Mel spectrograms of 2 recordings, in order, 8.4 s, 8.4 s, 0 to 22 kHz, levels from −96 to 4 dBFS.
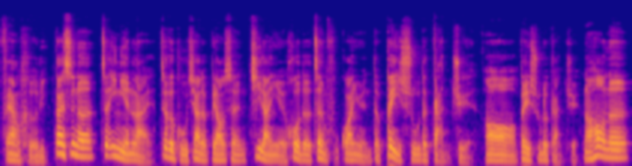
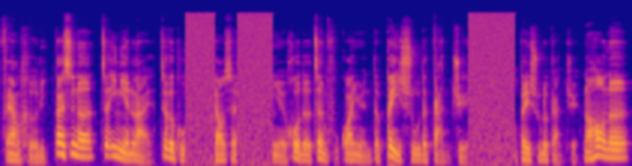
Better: first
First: none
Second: audio cutting out; filled with static; at 2.5 s, at 3 s and at 6 s for 0.5 s

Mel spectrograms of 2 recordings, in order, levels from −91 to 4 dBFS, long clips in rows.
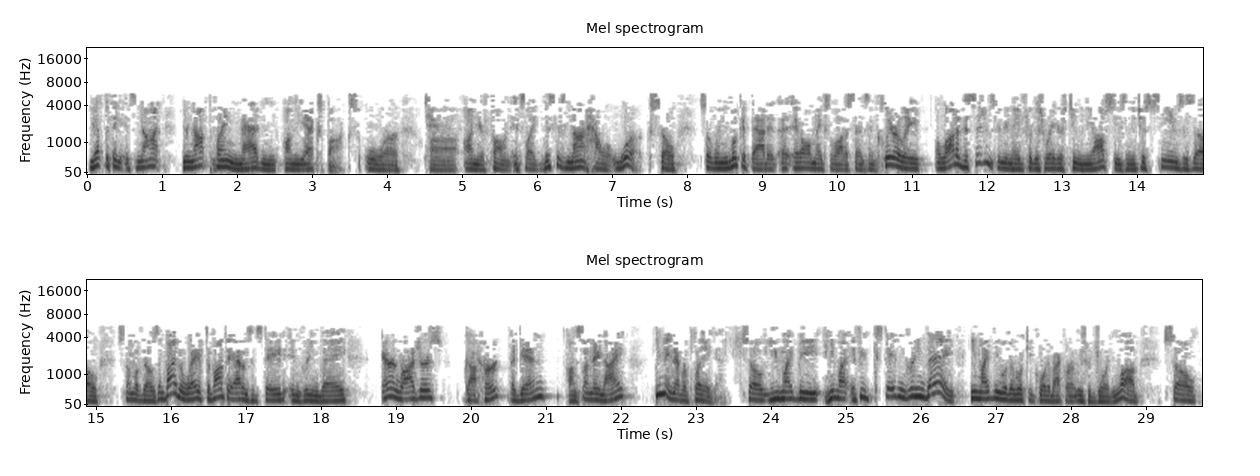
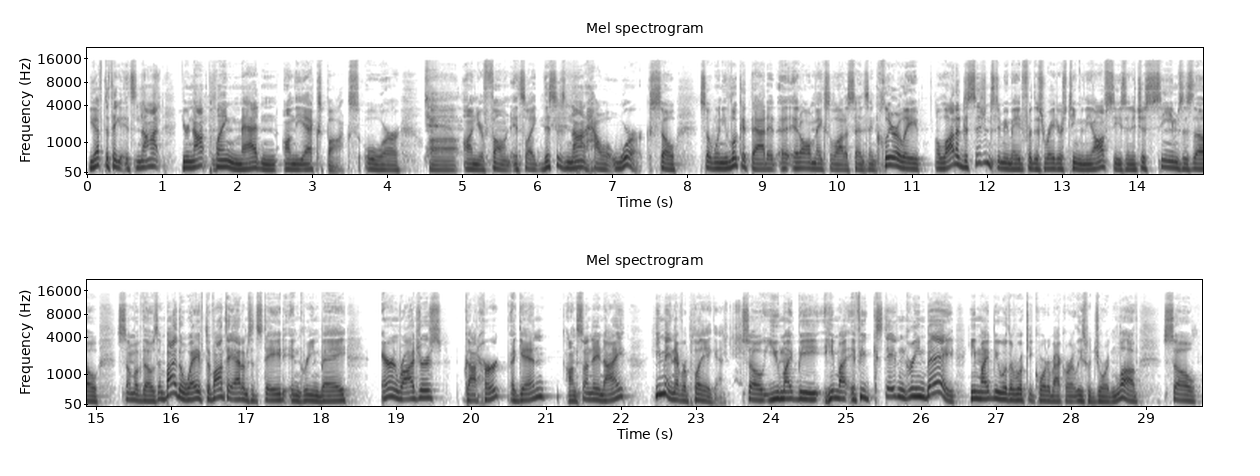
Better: second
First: garbled, watery; badly; nothing above 5.5 kHz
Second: none

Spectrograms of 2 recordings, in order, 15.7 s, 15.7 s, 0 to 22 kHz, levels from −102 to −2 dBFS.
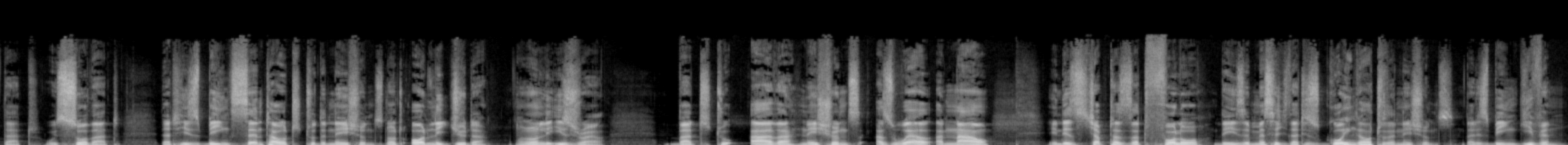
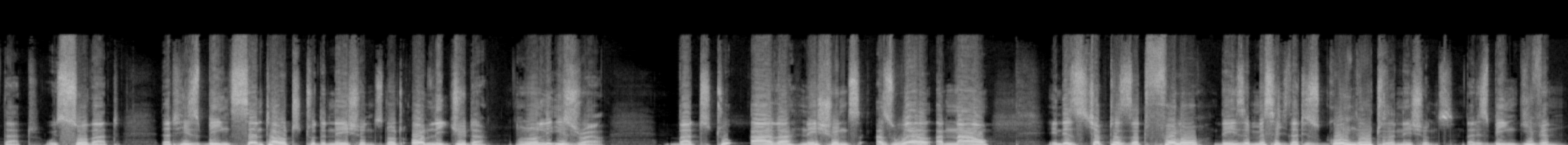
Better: first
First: none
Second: distortion; heavy; 12% of the sound clipped

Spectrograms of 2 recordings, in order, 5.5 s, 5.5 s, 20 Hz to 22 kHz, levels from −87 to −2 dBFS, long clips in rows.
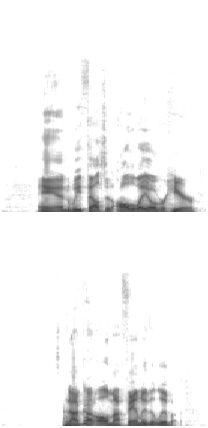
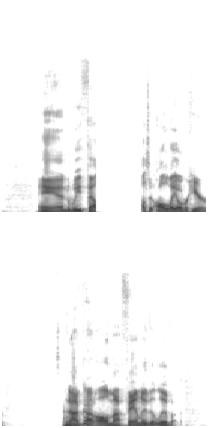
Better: first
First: none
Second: audio freezing; at 1.5 s for 0.5 s

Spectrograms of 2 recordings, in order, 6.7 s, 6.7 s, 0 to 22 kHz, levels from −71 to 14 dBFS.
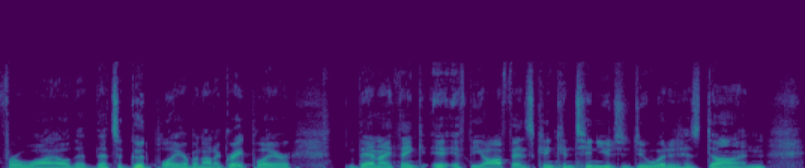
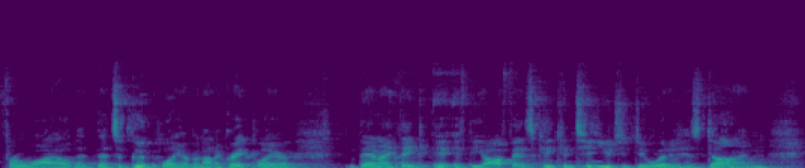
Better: first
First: none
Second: room echo; slight; dies away in 0.6 s // off-mic speech; far

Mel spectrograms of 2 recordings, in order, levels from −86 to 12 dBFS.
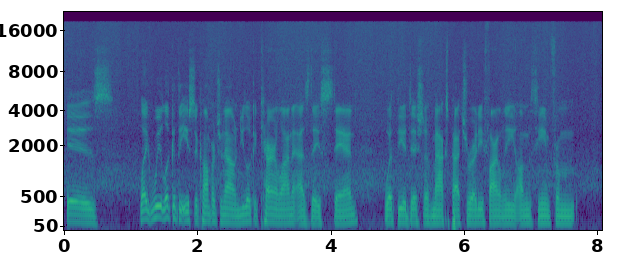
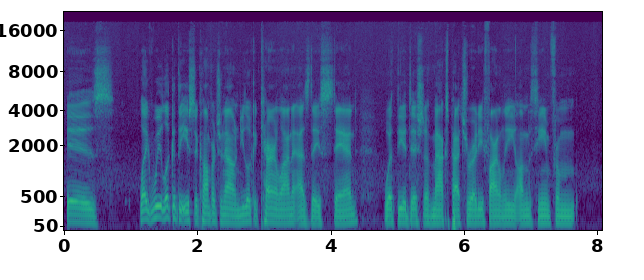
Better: second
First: hiss; loud; throughout; 10 dB below the speech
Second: hiss; faint; throughout; 25 dB below the speech

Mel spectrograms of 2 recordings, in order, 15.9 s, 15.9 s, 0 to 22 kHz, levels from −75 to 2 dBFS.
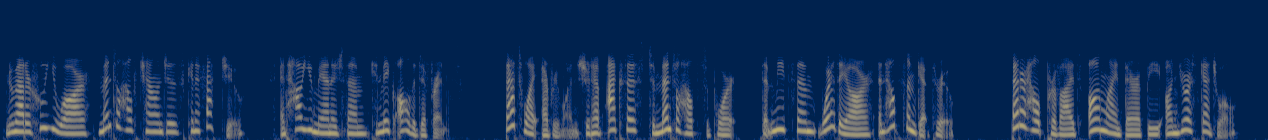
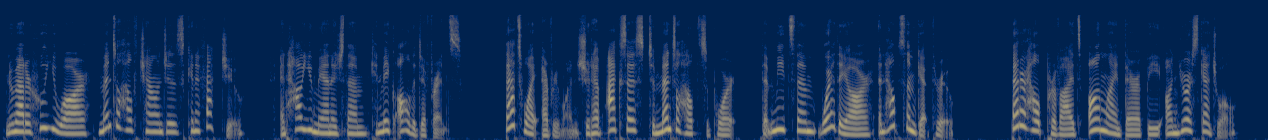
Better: second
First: muffled; very; fading above 3 kHz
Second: none

